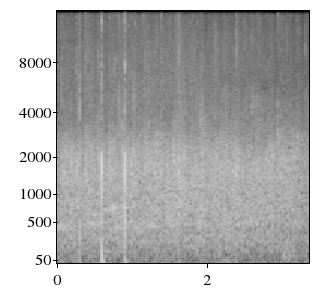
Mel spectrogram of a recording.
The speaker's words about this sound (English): If you're happy, clap your hands right now.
